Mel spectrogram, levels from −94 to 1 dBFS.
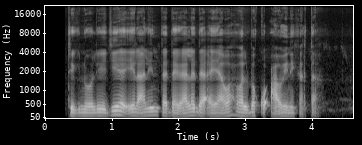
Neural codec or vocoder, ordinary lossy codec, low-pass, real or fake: none; none; none; real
